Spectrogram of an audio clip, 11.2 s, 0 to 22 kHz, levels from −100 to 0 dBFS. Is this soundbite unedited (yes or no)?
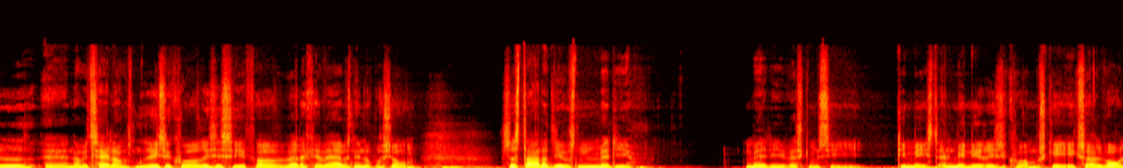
yes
